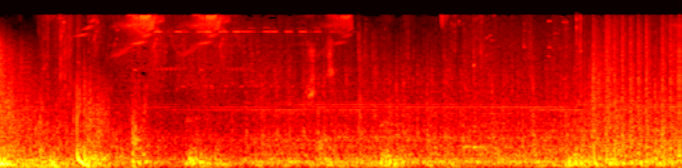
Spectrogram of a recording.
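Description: Turret gunfire in the video game The Secret World during a raid: continuous rattling, booming fire with mechanical clatter and scattered impacts, steady and dense throughout, and voices faintly mixed in.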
